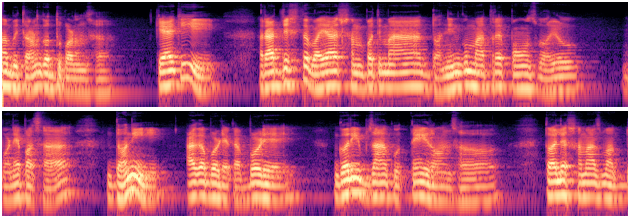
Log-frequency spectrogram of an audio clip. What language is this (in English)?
Dotyali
